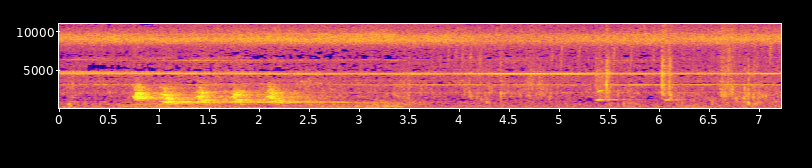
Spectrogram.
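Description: Animal squeals: a quick run of about five high calls about a second in, dying away by about two seconds.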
